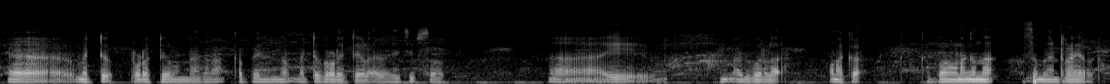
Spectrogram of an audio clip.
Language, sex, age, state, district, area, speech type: Malayalam, male, 45-60, Kerala, Kottayam, rural, spontaneous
